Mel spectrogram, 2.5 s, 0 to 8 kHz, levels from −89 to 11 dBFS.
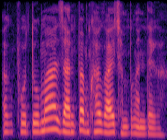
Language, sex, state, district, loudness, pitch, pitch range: Wancho, female, Arunachal Pradesh, Longding, -19 LUFS, 180 Hz, 150-190 Hz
